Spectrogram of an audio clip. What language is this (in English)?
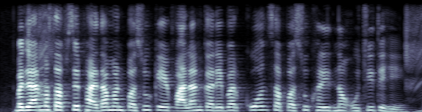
Chhattisgarhi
